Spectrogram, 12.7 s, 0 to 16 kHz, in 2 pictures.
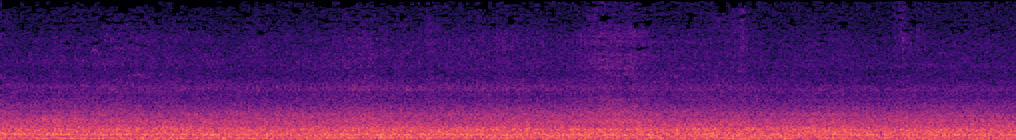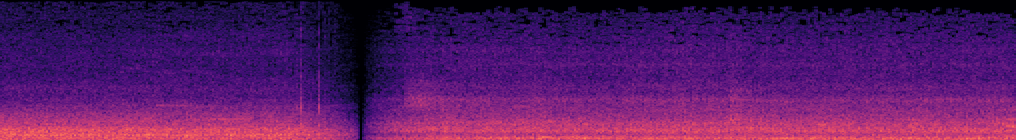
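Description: A GWR High Speed Train with a Class 43 diesel power car running past through the station: a steady engine and wheel noise. About eight and a half seconds in it cuts off abruptly, and a quieter, lower steady train hum follows as another train approaches.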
